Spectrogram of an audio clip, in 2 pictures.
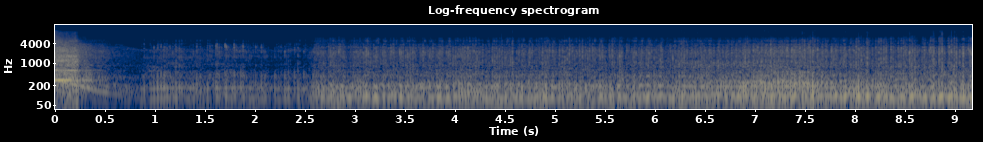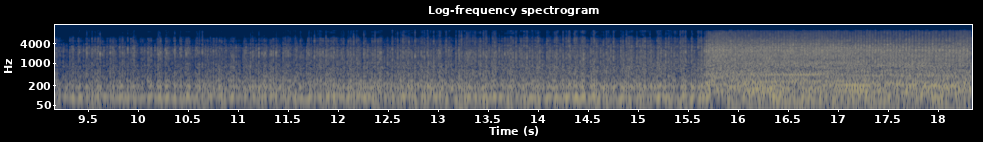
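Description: Drag-racing motorcycle engines. A falling engine note fades away in the first second, then an engine idles steadily and slowly grows louder. About two and a half seconds before the end it jumps to a loud high-revving burnout with the rear tyre spinning.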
